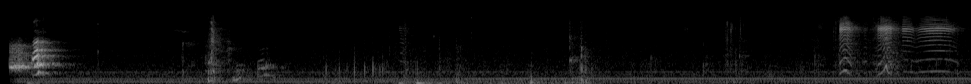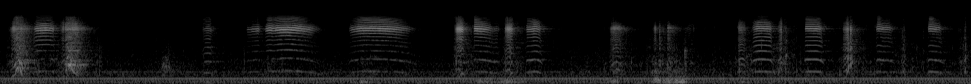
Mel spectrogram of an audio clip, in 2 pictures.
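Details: A Welsh Corgi with his soft soccer ball gives a run of high, arching whines and short yips over a low electrical hum.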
